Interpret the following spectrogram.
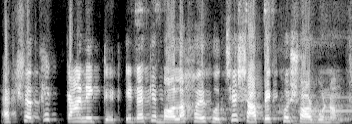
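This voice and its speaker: A woman's voice: sits high, a little fast, a bit bright, distant mic, slight background noise. A young woman from Bangladesh teaching a live online class, repeating key words and quizzing her students as she works through exam questions. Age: young adult. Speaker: Bangla tutor for university admission.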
